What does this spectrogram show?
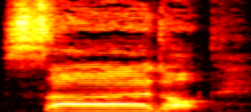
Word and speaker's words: subtle: but it sounds like a D sad dull subtle if you want some more information about how to pronounce the word subtle I made a video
